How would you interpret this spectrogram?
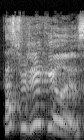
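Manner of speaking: high, loud incredulous squeal; mock outrage, very high and loud. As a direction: shriek it in disbelief. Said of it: "I was like".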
